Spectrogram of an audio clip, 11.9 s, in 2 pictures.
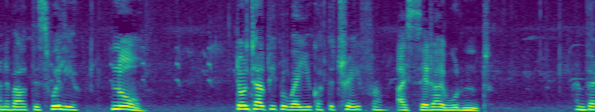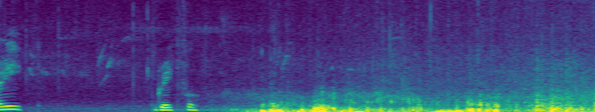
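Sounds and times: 
speech: 0:00.0 - 0:01.5, 0:02.4 - 0:05.0, 0:05.7 - 0:06.4, 0:07.5 - 0:08.1
rain lashing in a hurricane: 0:00.0 - 0:11.8
hurricane wind roaring: 0:07.4 - 0:11.8.

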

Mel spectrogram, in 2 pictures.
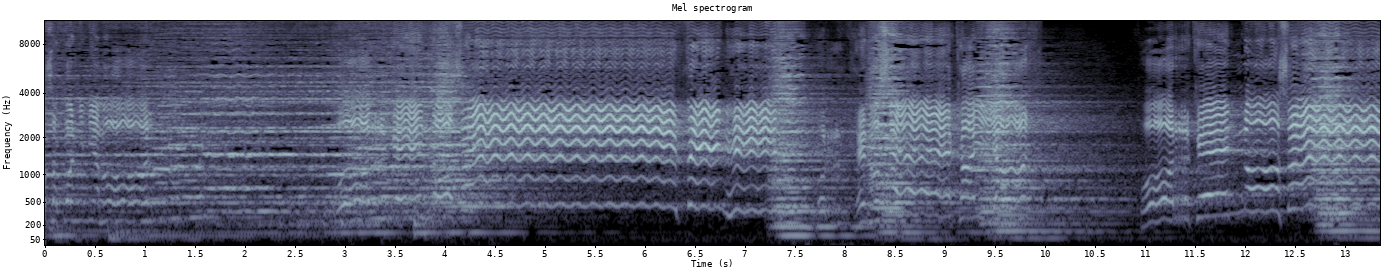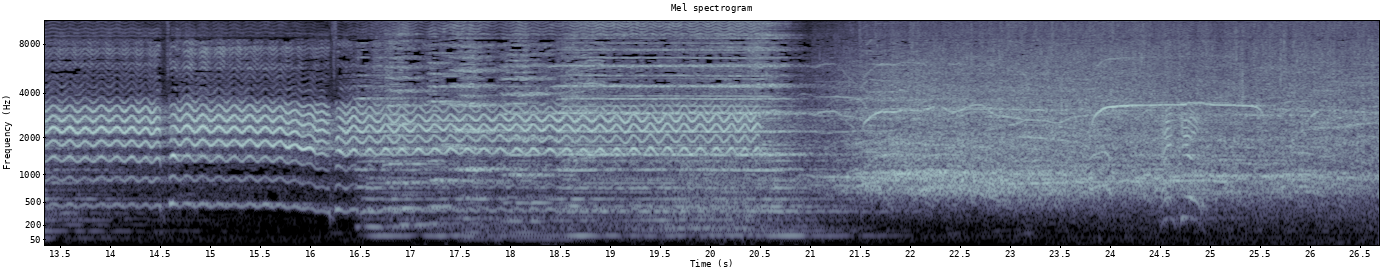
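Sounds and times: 
singer holding vibrato-rich notes over an orchestra: 0:00.0 - 0:21.3
speech: 0:00.2 - 0:01.0
large concert crowd in a park cheering and applauding: 0:20.7 - 0:26.6.

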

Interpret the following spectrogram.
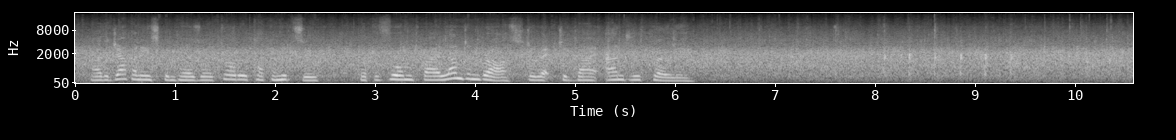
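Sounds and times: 
speech: 0:00.2 - 0:06.3
concert audience applause from a large audience: 0:04.8 - 0:10.5.

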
